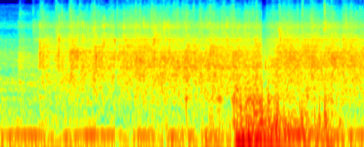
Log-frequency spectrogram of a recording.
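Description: At a book presentation for "Corazón de Tinieblas", an audience breaks into continuous, even applause that swells louder partway through, with a dull low thump mixed in.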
